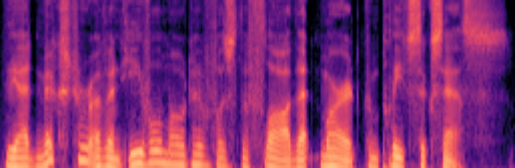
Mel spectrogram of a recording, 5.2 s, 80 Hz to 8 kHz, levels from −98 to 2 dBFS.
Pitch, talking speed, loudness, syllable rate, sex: 115 Hz, 150 wpm, -19 LUFS, 4.6 syllables/s, male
